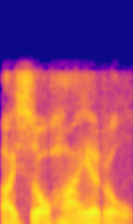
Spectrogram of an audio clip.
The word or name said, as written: isohyetal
